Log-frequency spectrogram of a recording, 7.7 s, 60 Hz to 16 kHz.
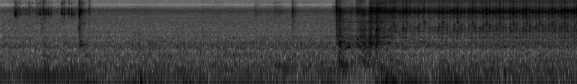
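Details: Restored, tested and adjusted WO carburettor on a 48 flathead test engine, just after acceleration testing, no leaks: engine catches after a few seconds, settles to a steady even idle about 660 rpm, no stumbling or misfire; healthy.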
